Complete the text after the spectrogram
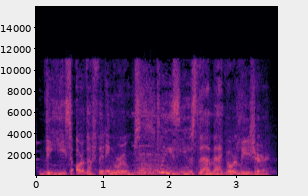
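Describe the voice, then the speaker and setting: Mechanical guide: polite, formal recorded-tour delivery, extremely animated pitch, game role. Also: male voice, a little slow, over music. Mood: courteous. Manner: formal, courteous, scripted announcement. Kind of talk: video game voice acting. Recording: clear noisy ambience behind.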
